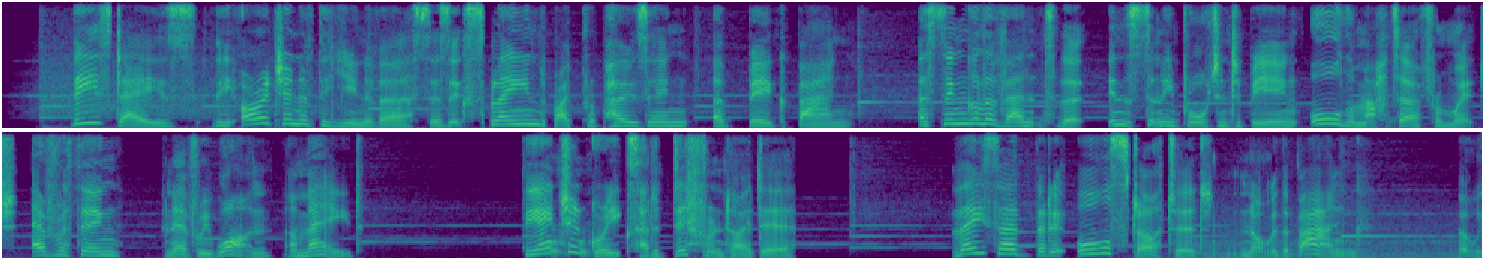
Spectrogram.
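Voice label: Narration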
